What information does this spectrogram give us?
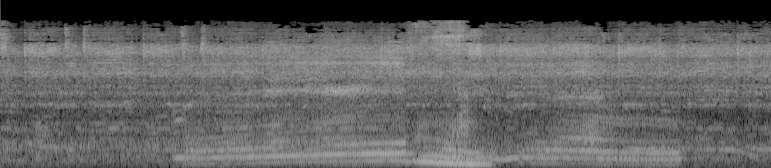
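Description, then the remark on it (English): Engines drone steadily with rising and falling harmonic whines, one pitch sweeping sharply down and back up midway, as race cars accelerate and brake during a race on a road course, amid broad noise. “So we're gonna get this race back underway.”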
